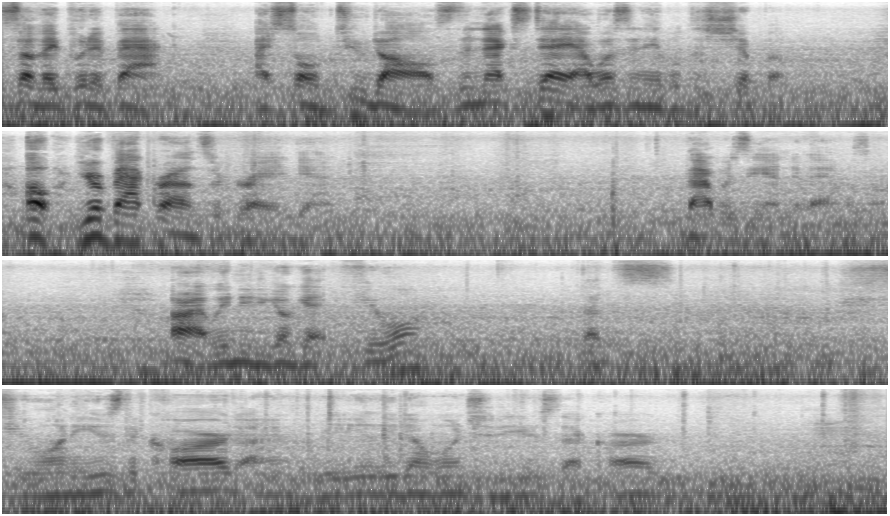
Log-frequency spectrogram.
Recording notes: Chat in Car.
